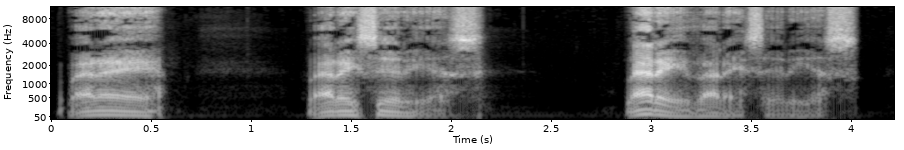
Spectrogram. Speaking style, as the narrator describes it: he muttered

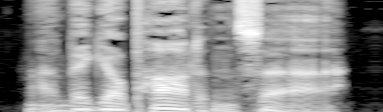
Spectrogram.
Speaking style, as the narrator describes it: he said in a sort of hushed voice

